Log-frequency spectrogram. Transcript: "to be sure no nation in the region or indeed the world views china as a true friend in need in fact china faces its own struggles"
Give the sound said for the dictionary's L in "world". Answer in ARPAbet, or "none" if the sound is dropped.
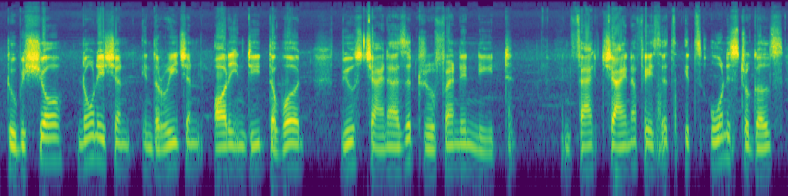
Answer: none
